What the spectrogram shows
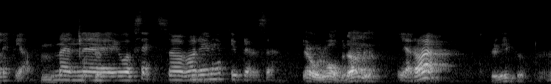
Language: Swedish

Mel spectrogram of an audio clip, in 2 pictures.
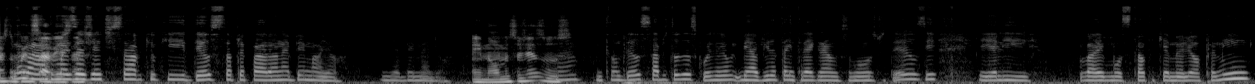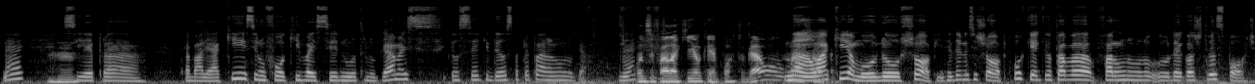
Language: Portuguese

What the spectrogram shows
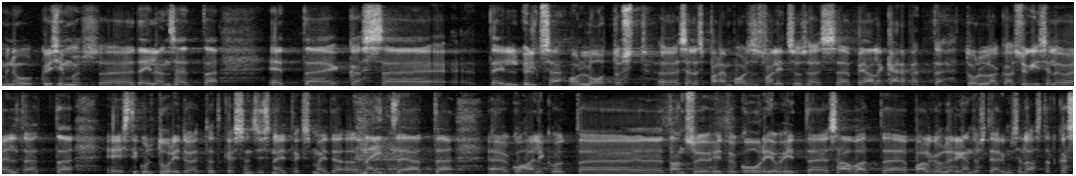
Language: Estonian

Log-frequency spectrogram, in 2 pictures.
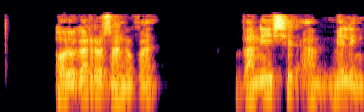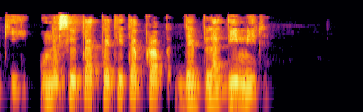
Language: Catalan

